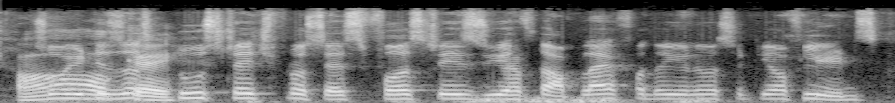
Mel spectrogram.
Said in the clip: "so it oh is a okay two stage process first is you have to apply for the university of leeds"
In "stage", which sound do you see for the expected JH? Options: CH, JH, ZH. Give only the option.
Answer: CH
